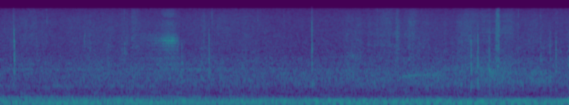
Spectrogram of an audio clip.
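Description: Steady low hum of an idling engine, unchanging throughout, with a few faint ticks about four seconds in and near the end.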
